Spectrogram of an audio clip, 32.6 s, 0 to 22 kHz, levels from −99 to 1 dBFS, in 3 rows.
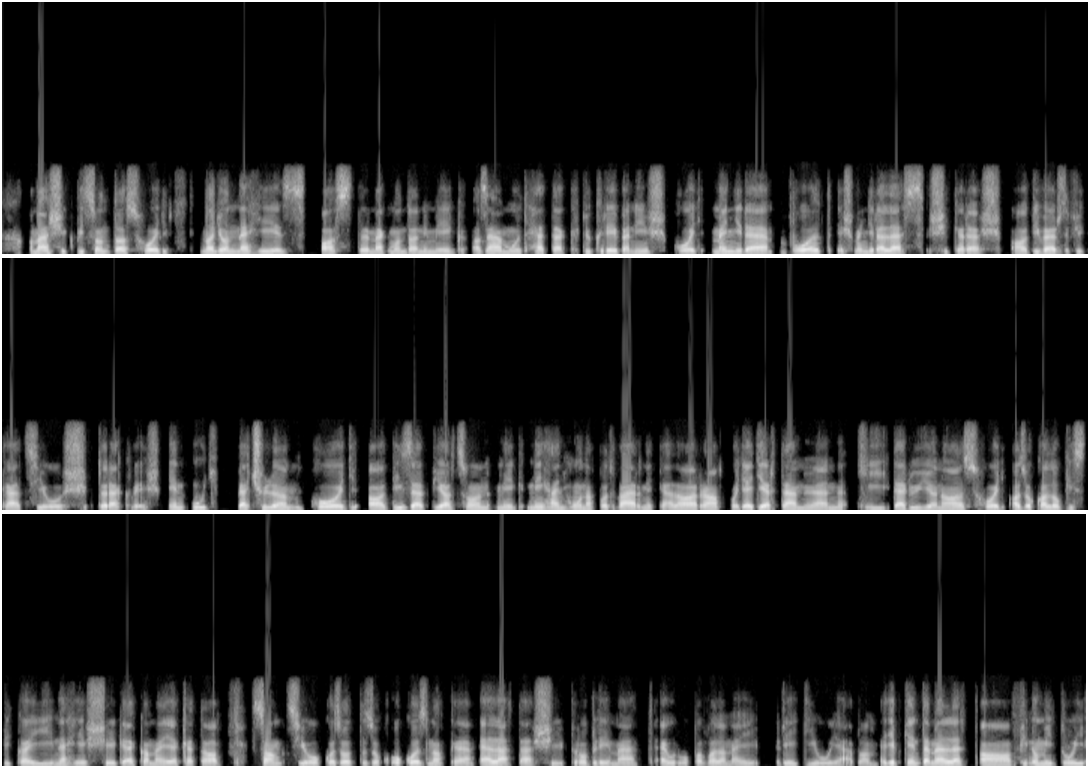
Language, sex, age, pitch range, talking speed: Hungarian, male, 30-49, 95-105 Hz, 110 wpm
